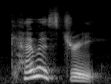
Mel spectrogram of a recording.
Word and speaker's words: chemistry: CH가 앞에 있어도 촤로 발음되는 게 아니라 크로 발음이 돼서 chemistry, chemistry, chemistry로 발음이 됩니다.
